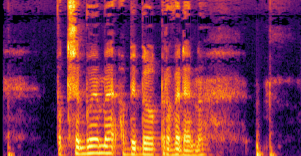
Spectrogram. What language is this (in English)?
Czech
